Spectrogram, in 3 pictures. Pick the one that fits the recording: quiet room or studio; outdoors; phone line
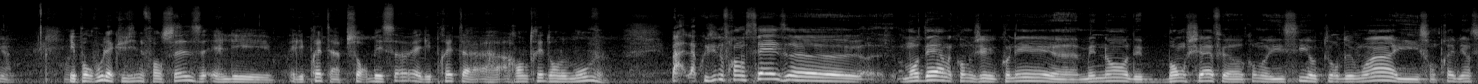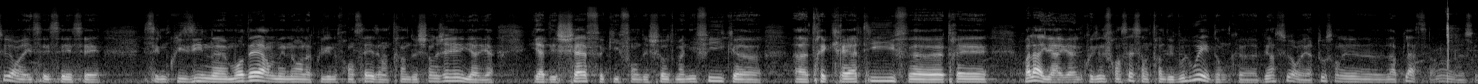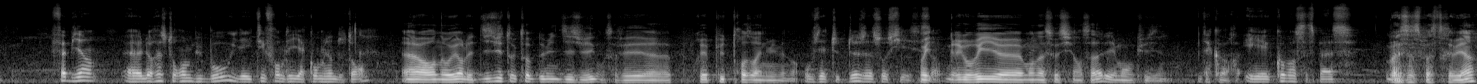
outdoors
